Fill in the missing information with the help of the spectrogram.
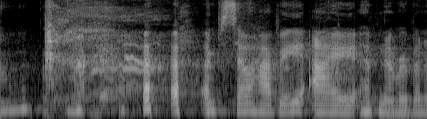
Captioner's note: laughing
